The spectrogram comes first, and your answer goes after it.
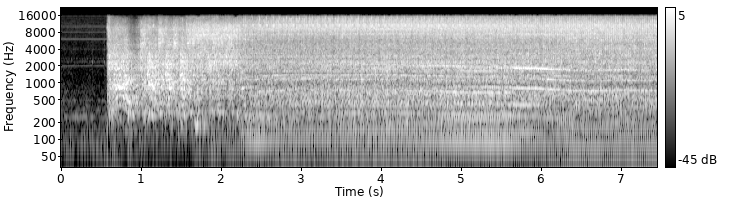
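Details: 2004 VW Jetta 2.0L petrol (BBW) after fuel pump replacement for misfires, lean codes and intermittent no-start: quiet, then a quick crank, engine catches at once and settles into a steady, even idle; considered fixed.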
